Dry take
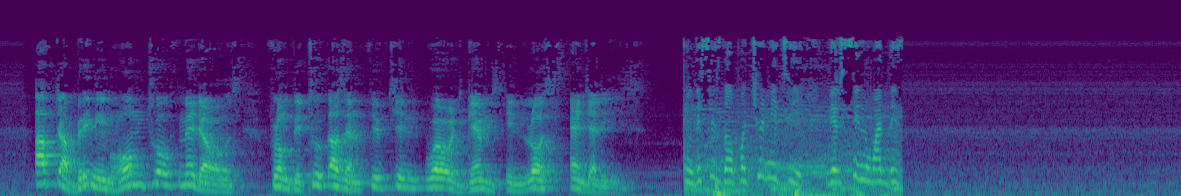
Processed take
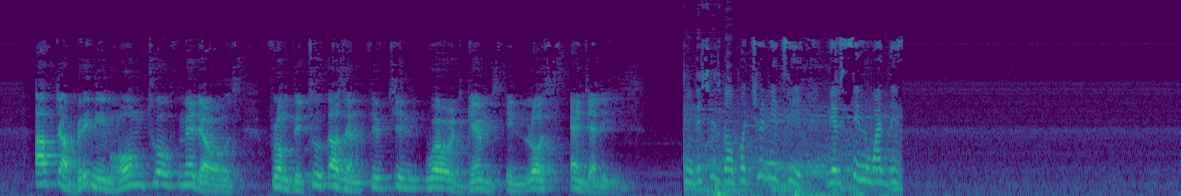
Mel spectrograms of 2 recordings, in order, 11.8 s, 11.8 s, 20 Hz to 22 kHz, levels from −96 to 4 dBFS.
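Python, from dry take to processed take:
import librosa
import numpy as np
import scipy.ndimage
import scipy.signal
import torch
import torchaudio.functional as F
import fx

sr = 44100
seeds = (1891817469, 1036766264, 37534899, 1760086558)

y = fx.low_shelf(x, sr, hz=140.0, db=-6.0)
y = fx.resample_linear(y, sr, factor=3, at=(6.2, 7.4))
y = y * 10.0 ** (-5.5 / 20.0)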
